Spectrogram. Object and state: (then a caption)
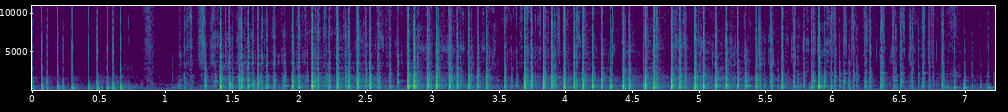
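Metal tin box. Fingertips, one hand in a latex glove, tap rapidly on a small, hollow, red-and-white printed metal Kellogg's Special K tin box held in both hands. The result is a fast, steady stream of short, dry, hollow clicks with a mid-pitched tinny tone, pausing briefly near the one-second mark before resuming.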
